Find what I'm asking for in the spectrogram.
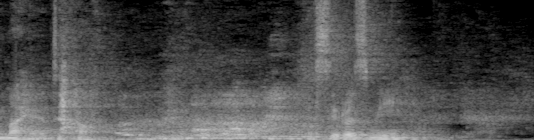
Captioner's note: laughter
